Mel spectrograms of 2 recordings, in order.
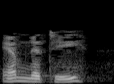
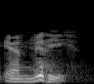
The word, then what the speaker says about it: enmity: Usually when you say it, it comes out enmity, but it's actually enmity.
